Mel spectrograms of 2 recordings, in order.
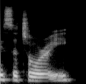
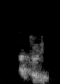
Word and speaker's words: Satori: How do you say it with a Japanese accent? Because I'll say Satori, and I know that's not right. – Satori.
